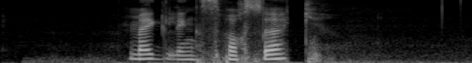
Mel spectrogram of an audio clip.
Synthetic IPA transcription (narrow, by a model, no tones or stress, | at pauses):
mɛɡlɪŋsfɔʁsøːk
